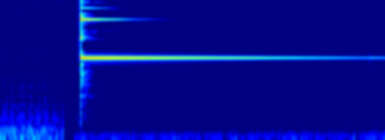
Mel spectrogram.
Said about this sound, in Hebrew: לאחר שנשמע את צליל הפעמון, ניגש אל כובע המונח מעל הויטרינה משמאל ונמשש אותו.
